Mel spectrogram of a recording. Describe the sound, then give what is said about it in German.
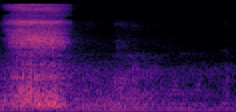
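A short, forceful nasal sniff through a congested, blocked nose, a single breathy snort lasting about a third of a second, followed by quiet background noise. “Entschuldigung, meine Nase ist verstopft.”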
